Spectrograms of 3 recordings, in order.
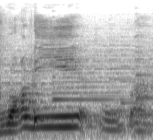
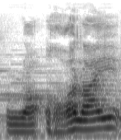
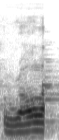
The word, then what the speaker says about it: Rollei: It's not pronounced Rollei, what I often hear. No, Rollei is totally wrong. It's Rollei, or try to do it like Rollei.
